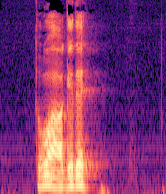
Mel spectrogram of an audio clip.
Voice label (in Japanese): 「あげで」, 旭弁 銚子弁; 開ける/空ける/明ける; 「ドアあげで（訳）ドア開けて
